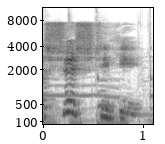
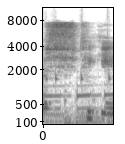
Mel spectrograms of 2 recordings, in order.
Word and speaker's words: Shh Tiki: Coming up here, this is a Shush Tiki. Actually, it's a Shh Tiki, not a Shush Tiki. I got the name wrong.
